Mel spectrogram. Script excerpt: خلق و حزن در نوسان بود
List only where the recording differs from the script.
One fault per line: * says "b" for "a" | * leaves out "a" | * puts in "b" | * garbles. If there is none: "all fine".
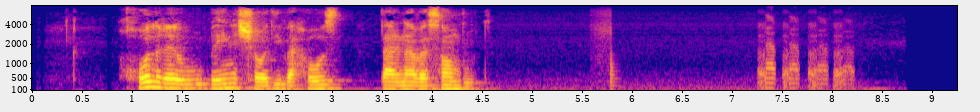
* puts in "او بین شادی"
